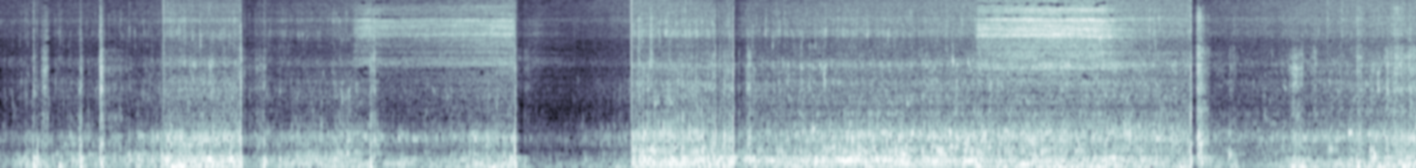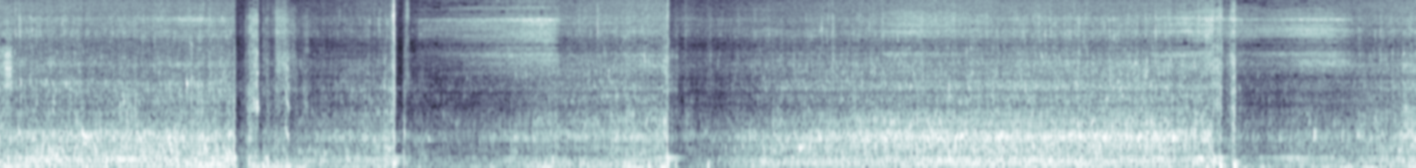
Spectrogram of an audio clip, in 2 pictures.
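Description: Scuba regulator breathing picked up underwater: long rumbling gushes of exhaled bubbles lasting several seconds each, separated by short pauses, with a brief hiss near the middle.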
